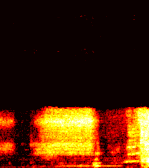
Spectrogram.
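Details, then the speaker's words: Mechanical ventilator noise heard during a podcast recording by its user; a soft rushing hiss of airflow with a brief low hooting tone, then a second hiss starting, as the ventilator delivers a breath. "Hello, everyone. That noise you're hearing is my ventilator."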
